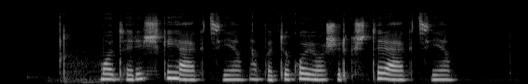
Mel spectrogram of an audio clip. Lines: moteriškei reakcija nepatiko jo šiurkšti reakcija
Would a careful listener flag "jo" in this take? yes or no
no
